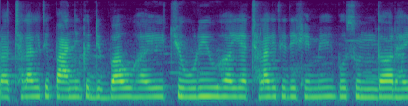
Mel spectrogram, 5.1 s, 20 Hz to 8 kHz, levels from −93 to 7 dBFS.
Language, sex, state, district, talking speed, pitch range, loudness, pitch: Hindi, female, Bihar, Vaishali, 245 wpm, 200-205 Hz, -18 LUFS, 200 Hz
